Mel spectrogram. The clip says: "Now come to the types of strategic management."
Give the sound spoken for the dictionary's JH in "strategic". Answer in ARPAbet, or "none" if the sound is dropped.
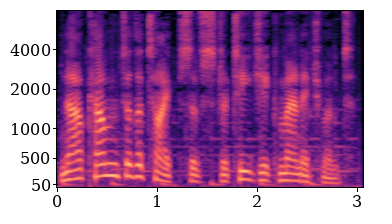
JH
